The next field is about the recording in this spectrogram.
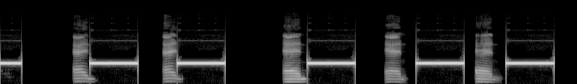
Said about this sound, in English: Now, did you hear those beeps? Yep. Those are the security.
